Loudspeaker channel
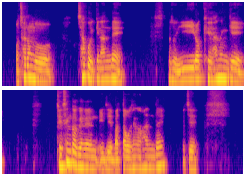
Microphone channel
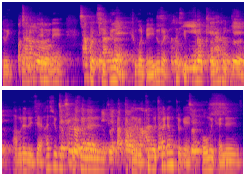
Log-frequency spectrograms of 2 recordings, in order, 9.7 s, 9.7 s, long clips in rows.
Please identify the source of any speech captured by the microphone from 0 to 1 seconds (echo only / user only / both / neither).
both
